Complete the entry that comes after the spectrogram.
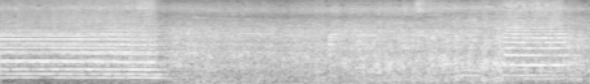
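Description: Train horn sounding a loud, steady multi-note blast that stops about a second in, followed by the rumble and rattle of passenger coaches running past close by. A second, shorter horn blast sounds near the end.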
